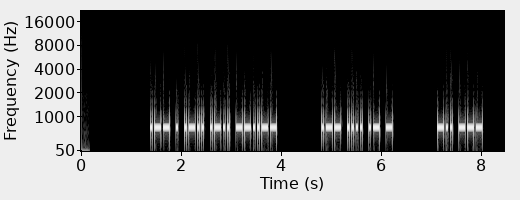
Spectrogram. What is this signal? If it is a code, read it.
Morse code, heard as a keyed tone, about 28 wpm, 700 Hz. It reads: WELL, WHAT DO
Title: 3x Word-Spacing - Sentences from Top 200 Words - 28wpm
